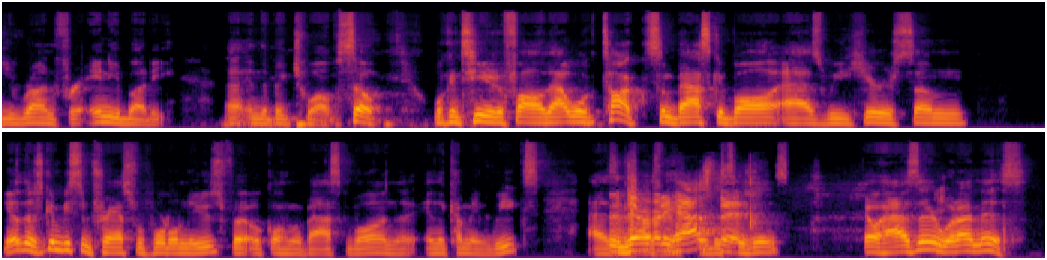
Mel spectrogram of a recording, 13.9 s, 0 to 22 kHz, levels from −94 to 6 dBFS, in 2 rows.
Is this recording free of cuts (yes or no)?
yes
